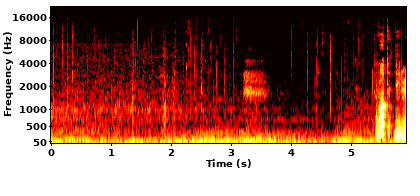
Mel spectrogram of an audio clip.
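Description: A campfire crackles and pops softly.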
